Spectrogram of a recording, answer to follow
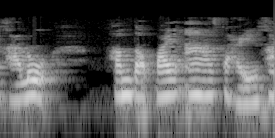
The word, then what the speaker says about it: อาศัย: มา ใช่ ไหม คะ ลูก ทำ ต่อ ไป อาศัย ค่ะ อาศัย อ่าน ว่า ใส เห็น ไหม คะ ไง มาก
